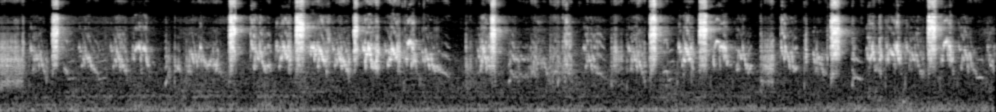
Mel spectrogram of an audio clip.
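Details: Several pet lovebirds keep up continuous chattering, mixing quick rising chirps with harsh, piercing squawks that punctuate the stream every second or two.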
